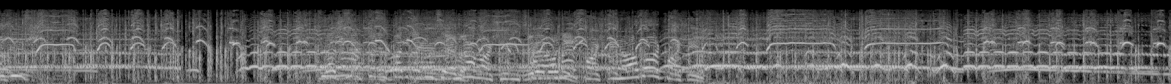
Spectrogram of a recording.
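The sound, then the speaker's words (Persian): An audience applauding loudly and continuously as the next performer is introduced, mixed with cheering, shouting voices and high sustained whistles, the clapping a dense wash under the crowd noise for the whole stretch. “یک چک چک کنید. تشویق کنید.”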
